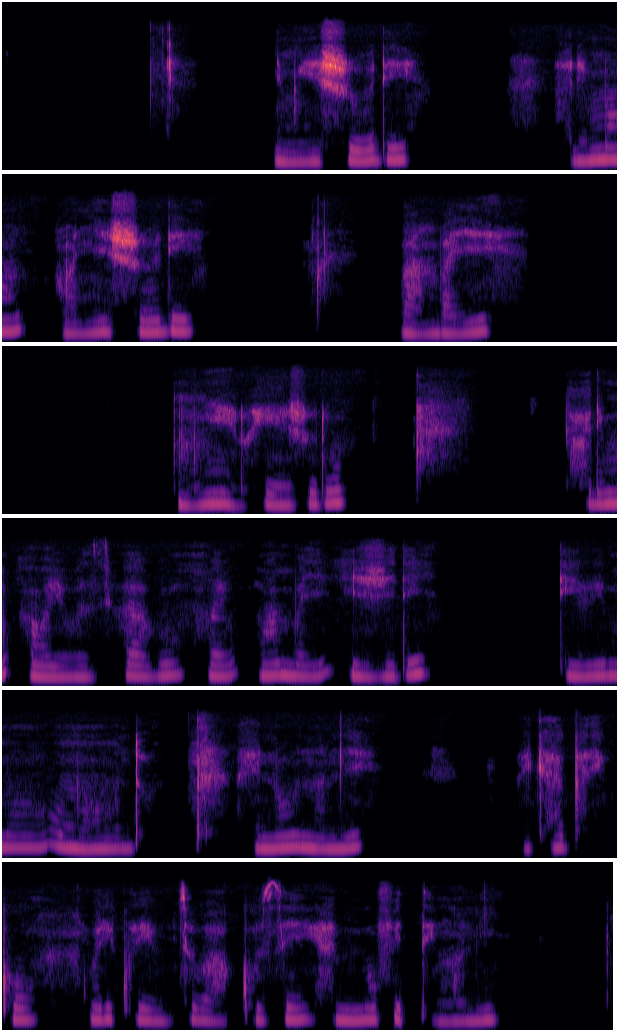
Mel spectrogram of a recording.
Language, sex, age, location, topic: Kinyarwanda, female, 18-24, Nyagatare, health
